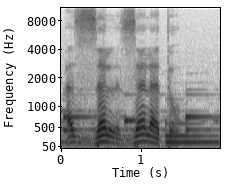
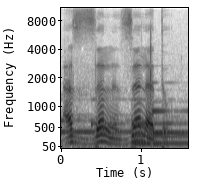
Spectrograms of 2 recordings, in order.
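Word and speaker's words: الزلزلة: Nah, zai ini termasuk huruf syamsiah. Makanya ketika membaca contohnya yaitu seperti az-zalzalatu. Nah, tidak dibaca alif lamnya. Jadi langsung melebur ke huruf zai. Az-zalzalatu.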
